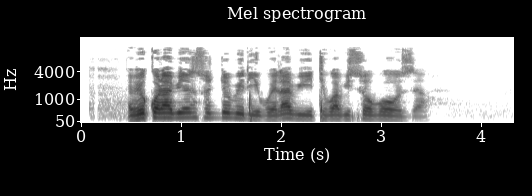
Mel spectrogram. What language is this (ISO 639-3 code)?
lug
